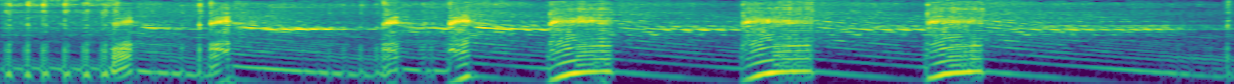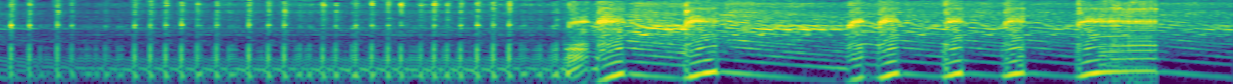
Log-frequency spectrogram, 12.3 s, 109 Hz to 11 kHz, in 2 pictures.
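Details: Ported Jonsered 2071 chainsaw after rework; it had run poorly, like an air leak with a hot case, but no air leaks were found and the crank was re-tightened. Crisp revs snap up and fall back cleanly, with a steady idle between blips: normal running.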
